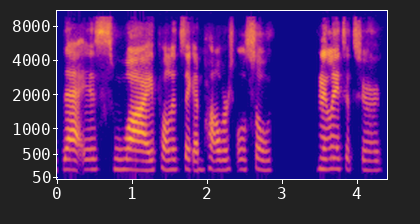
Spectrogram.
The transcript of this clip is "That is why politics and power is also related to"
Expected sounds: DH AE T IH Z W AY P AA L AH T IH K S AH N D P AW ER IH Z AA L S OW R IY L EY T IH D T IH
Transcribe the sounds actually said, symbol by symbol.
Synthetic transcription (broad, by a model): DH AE T IH Z W AY P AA L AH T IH K AH N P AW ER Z AA L S OW R IY L EY T IH D T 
